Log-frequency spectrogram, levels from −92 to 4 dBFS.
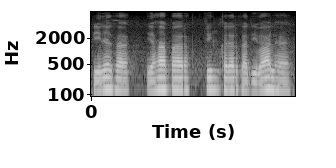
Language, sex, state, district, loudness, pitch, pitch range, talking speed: Hindi, male, Jharkhand, Ranchi, -20 LUFS, 115 Hz, 110-120 Hz, 130 wpm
